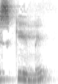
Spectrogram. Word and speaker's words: σκύλοι: Οι σκύλοι, πληθυντικός αριθμός. Οι σκύλοι δεν παίζουν. As you can see, when I have a plural form, in the masculine words, I always apply omicron iota as the sound e.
